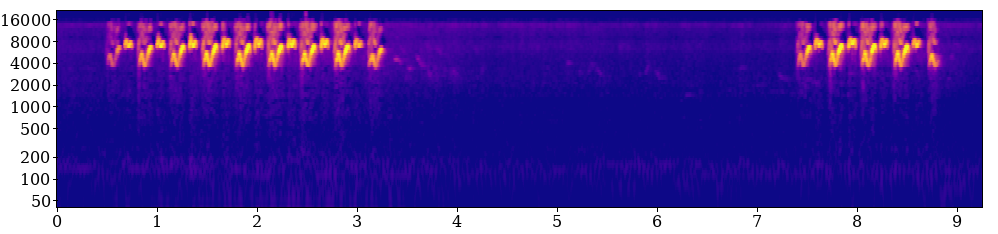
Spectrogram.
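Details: Used as a lure for other birds, a cinereous tit delivers a long, fast series of about eleven ringing two-note phrases, then falls silent for four seconds before a shorter burst of the same phrases. Low background rumble.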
